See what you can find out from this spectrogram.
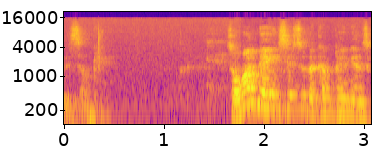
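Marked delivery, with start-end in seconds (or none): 0.0-0.5 much softer, calm and forgiving; gentle reassurance. Acted. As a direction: say it softly, letting it go. Imam answers the curser calmly.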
